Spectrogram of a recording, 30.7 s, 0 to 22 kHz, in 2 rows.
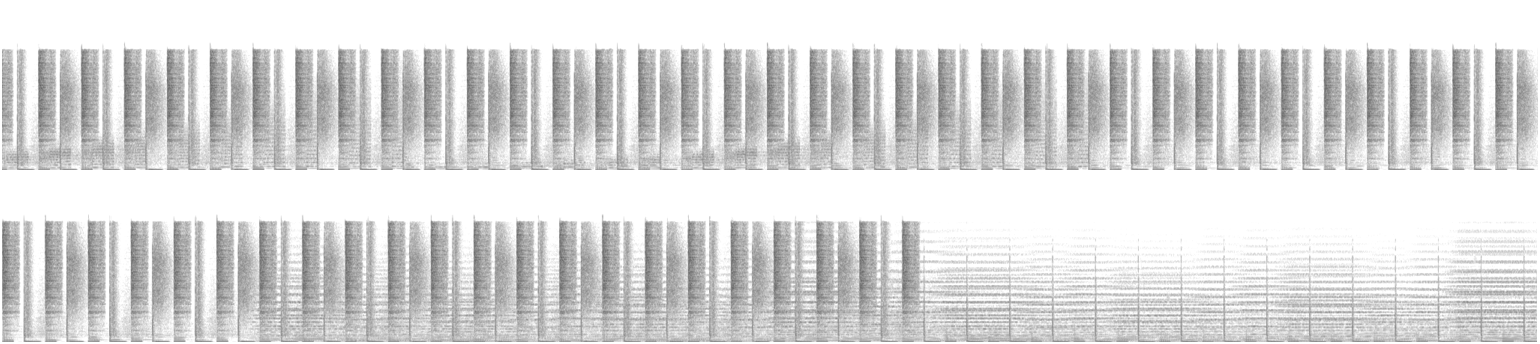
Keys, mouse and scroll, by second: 0.4 right click, 5.5 click, 7.5 click, 10.0 click, 13.8 click, 20.8-23.4 drag, 24.3 click, 27.9 click, 28.6-29.9 scroll up 1, 29.9 click.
